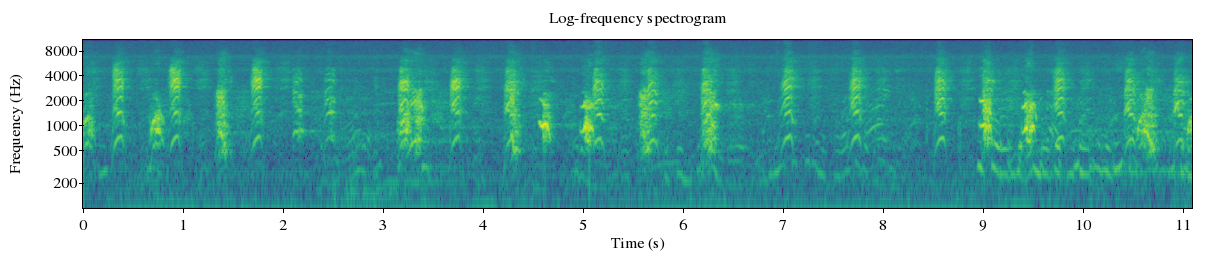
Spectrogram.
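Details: Toy Poodle on an agility course, yapping excitedly as it runs: short, sharp, high barks fired in quick bursts of two or three, about twenty across the stretch, with faint voices and arena noise underneath.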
